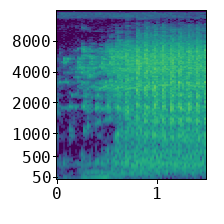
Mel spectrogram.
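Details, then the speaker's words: Chrysler petrol engine with a low oil pressure warning light that comes on, temperature gauge at mid: as it is accelerated it picks up revs and breaks into a fast, sharp rapid-fire knock, roughly a dozen a second. "Pero mira, además no tiene más nada. El carrito no tiene más nada. Esa es la luz del cinturón. Mira, se queda en mitad de la temperatura. Cuando lo acelero,"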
